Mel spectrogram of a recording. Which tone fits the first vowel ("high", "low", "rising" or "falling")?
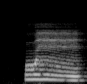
falling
